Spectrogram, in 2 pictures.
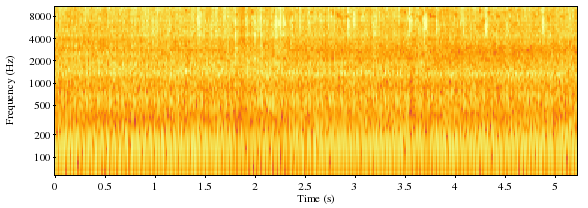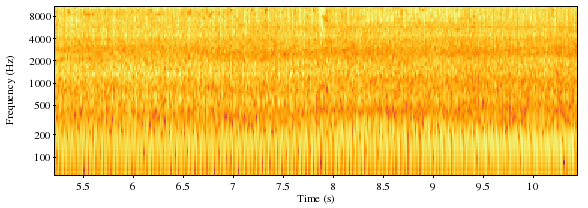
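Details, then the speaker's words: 1982 Snapper Comet riding mower, 8 HP Tecumseh electric start, after restoration with everything reported operational: steady, even low thrum with no misses, knocks or surging; engine runs smooth and healthy. "There it is, boys and girls. It works."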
